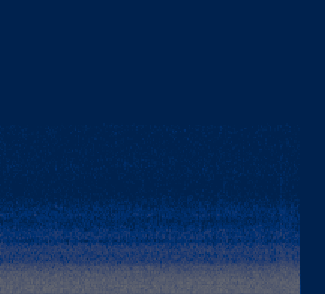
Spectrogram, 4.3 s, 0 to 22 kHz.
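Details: Cleaned electric heater (1800W or 2400W, 240 VAC) run on high; constant airy rush over low steady hum, no rattle or scrape, then clean switch-off, fan running normally.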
